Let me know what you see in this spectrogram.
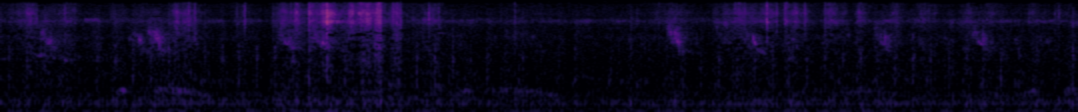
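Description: Faint bird chirps: scattered short high notes that fall in pitch, with a brief soft rustle of dry nest grass about two seconds in.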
